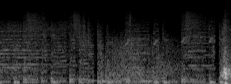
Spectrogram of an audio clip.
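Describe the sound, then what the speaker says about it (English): A cart being destroyed in the Roblox video game, a brief smashing crash near the end of a busy stretch of game sound. "His cart just got destroyed."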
